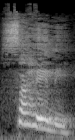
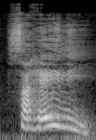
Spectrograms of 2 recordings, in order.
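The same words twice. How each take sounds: First: सहेली as "sa-he-lee", with a pure e; correct e vowel. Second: सहेली misread as "sa-hai-lee", with an ai glide; wrong ai vowel. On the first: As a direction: model सहेली with a plain long e, no glide. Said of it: "लेकिन ए का उच्चारण निकलता है". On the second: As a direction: stretch an ai into the middle of सहेली. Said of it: "सहेली में ऐ की मात्रा लगी है". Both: Shown as a demonstration.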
